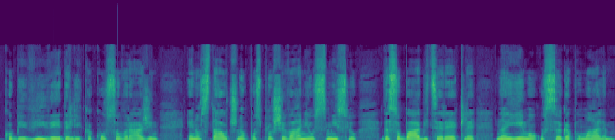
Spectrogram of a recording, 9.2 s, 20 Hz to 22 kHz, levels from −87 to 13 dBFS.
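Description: A speech clip with plainly audible codec damage throughout. The treble is bright but synthetic: sibilants sound gritty and metallic, and harmonics fail to line up in the upper band. This is likely HE-AAC compression, with the treble rebuilt by spectral band replication, which fits a low bitrate around 24 kbps. From 0.8 to 1.77 s, just after "ko bi vi", overlap-add ripple makes the level pulse by about 11 dB at a rate of around 100 Hz. The result is a metallic buzz with extra tones around each note, caused by frames being recombined with an overlap that does not sum to constant gain.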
